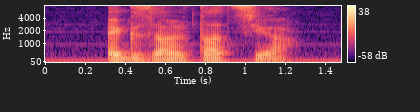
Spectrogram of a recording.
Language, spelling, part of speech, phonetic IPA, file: Polish, egzaltacja, noun, [ˌɛɡzalˈtat͡sʲja], Pl-egzaltacja.ogg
